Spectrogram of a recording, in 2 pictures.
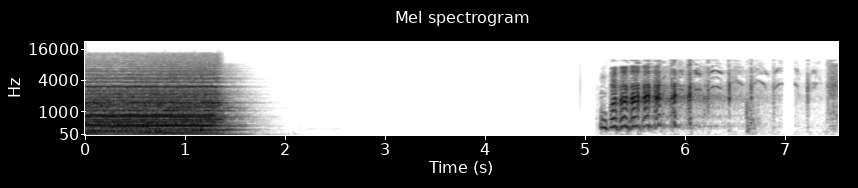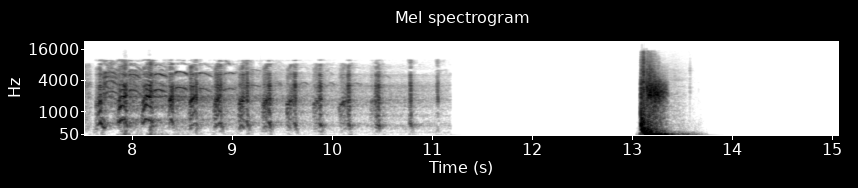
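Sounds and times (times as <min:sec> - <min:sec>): high-pitched laughter: 0:05.1 - 0:11.2.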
